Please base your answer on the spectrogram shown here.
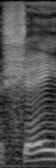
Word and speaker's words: Chec: And no, Shay is spelled C H E C.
